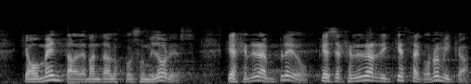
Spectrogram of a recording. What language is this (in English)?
Spanish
